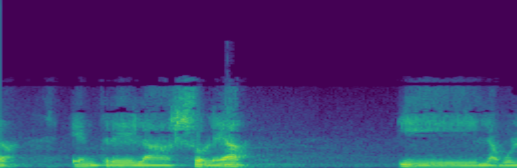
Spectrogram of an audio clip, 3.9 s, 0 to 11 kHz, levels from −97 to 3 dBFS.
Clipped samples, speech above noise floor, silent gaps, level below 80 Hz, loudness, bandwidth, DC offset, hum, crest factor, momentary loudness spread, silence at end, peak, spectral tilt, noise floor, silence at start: under 0.1%; 34 dB; none; -52 dBFS; -16 LUFS; 5.6 kHz; under 0.1%; none; 18 dB; 9 LU; 0 s; 0 dBFS; -8.5 dB/octave; -49 dBFS; 0 s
